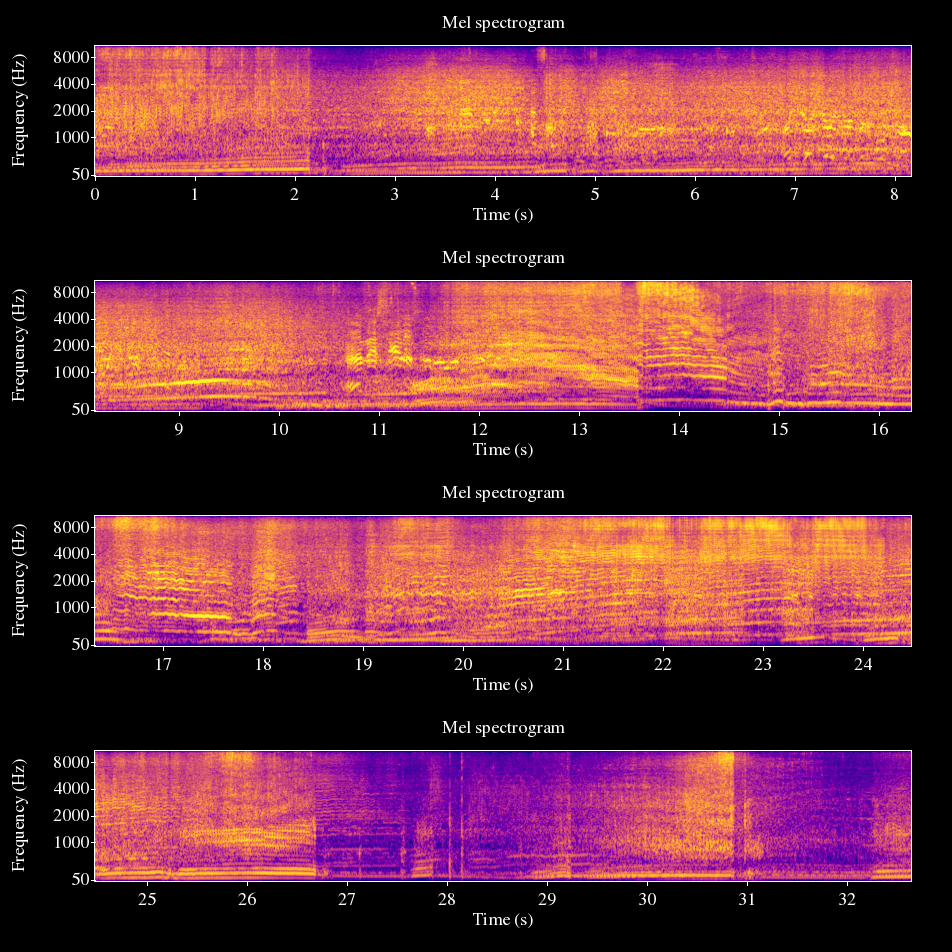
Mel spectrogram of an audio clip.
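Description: Racing buggy engines on a dirt track revving over and over, the pitch climbing and falling as the cars accelerate and slow. The engine noise drops away for a couple of seconds near the end.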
